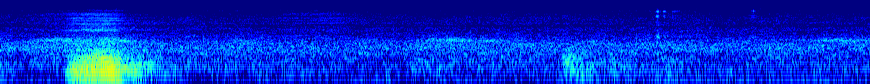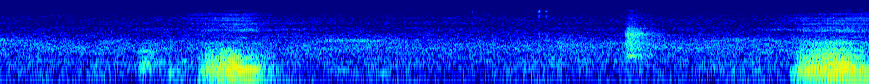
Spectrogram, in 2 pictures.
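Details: Chow Chow asleep, giving snores spaced several seconds apart: three louder rasping breaths and a few softer snorts and clicks between them, with a quiet background hiss.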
